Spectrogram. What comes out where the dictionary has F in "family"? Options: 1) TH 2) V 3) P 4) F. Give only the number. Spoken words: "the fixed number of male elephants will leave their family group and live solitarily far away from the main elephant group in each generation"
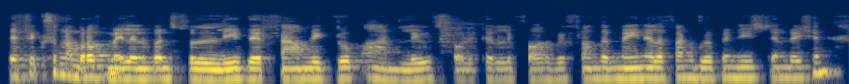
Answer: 4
